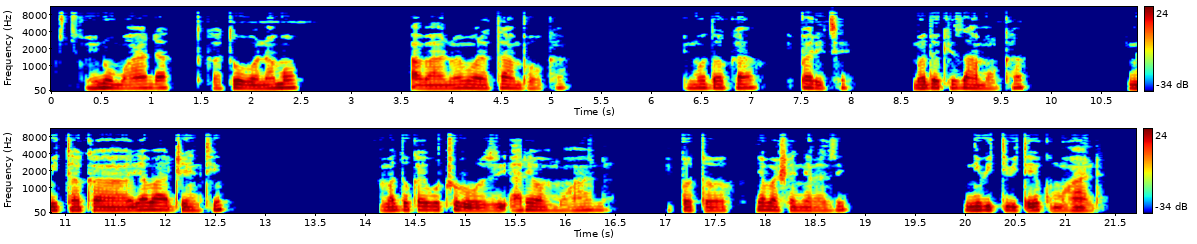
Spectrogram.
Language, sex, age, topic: Kinyarwanda, male, 18-24, government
